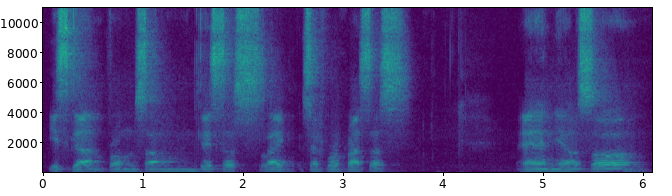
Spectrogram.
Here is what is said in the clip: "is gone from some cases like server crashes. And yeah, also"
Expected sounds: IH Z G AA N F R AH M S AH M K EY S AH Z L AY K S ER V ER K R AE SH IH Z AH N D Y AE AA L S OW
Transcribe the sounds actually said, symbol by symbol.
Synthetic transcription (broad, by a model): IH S G AA N F R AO M S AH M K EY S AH S L AY K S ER F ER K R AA S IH S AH N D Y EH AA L S OW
